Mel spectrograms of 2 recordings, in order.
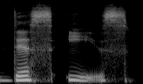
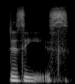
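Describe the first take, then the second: First: "dis-ease" pulled apart with a gap before "ease"; split into two words. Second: Said in the usual way. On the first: Shown as a demonstration. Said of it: "space E A S E".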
